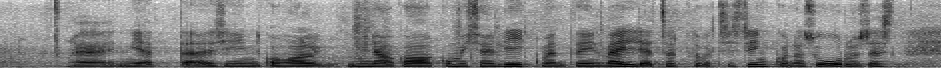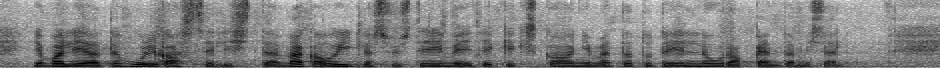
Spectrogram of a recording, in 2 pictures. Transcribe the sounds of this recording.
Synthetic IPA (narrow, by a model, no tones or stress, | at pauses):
niːe̞t̪ˑːsiːnko̞ɦɑlminɑkɑko̞misjo̞niliːkment̪ɤjnvælʲːjɑet̪sɤlrt̪ːˑuvɑt̪sisriŋk̚kːo̞nːɑsuːɾuse̞st̪jɑvɑlʲiɑt̪ːˑeɦulɡ̥ɑst̪se̞̰lʲːist̪væɡ̥ɑ̰ɤjɡ̥lɑst̪syst̪e̞ːmie̞jt̪e̞kːˑikskɑnimet̪ːˑɑt̪ːˑud̪̥e̞ːlnəuwɾɑkːˑe̞nd̪̥ɑmise̞̰l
